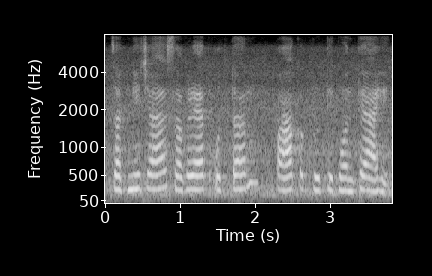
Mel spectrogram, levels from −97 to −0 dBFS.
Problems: none marked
